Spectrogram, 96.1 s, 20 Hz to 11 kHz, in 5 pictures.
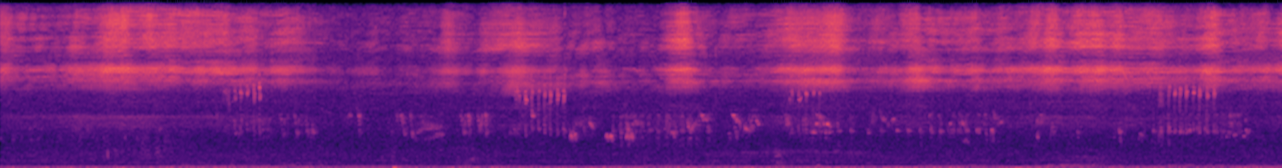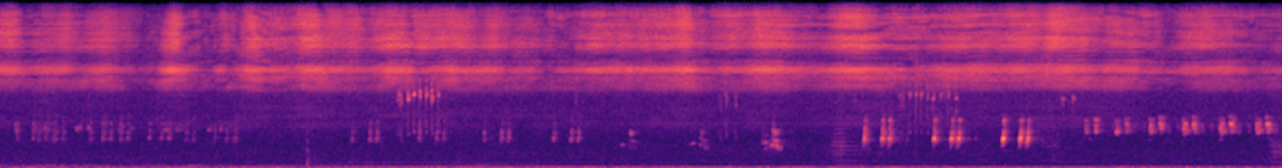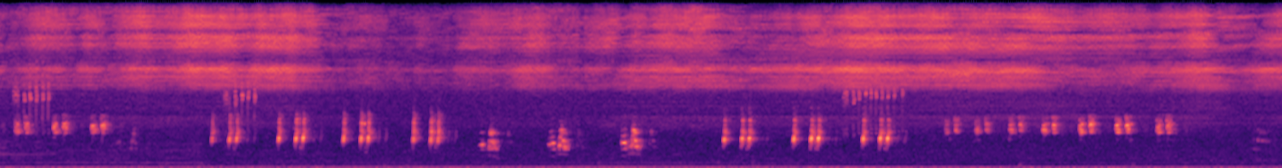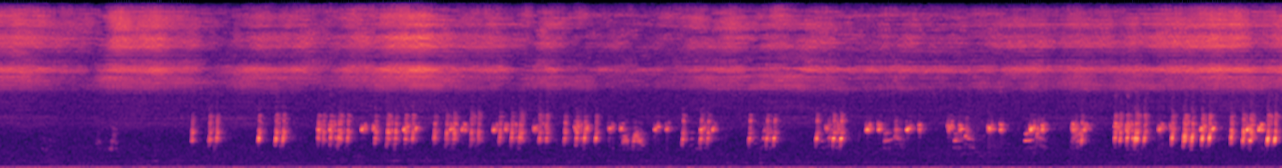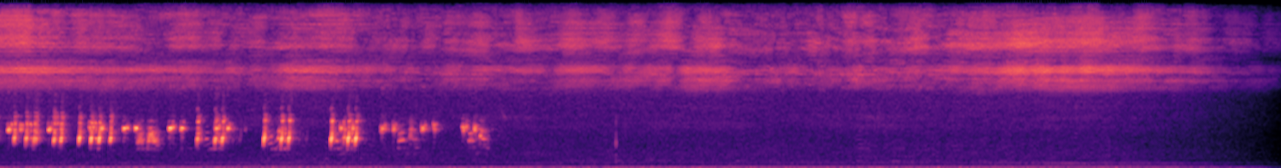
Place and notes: unknown birds chirping in the bushes, insects buzzing along (roland r-07)
Tramuntana, Malta, 24 September 2020, ~12:00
